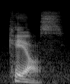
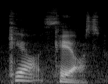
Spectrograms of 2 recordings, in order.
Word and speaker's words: chaos: pronounced blah blah blah blah blah นึกออกไหมมันมีคำหนึ่ง I mispronounce this word all the time when I was young คือคำว่าอะไรรู้ไหม chaos chaos เพราะพี่เห็นว่ามันเขียนว่า ใช่ chaos ตอนเด็ก ใช่ เราก็อะไร chaos จริง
